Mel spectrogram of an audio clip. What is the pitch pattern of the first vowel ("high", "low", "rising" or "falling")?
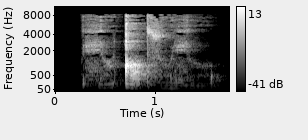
rising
